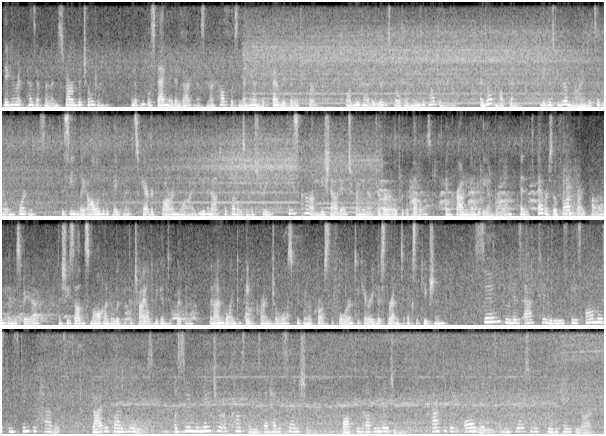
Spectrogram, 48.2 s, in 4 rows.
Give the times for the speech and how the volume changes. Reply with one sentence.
You can hear the speech from 0.0 to 48.0 s, at a steady volume.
